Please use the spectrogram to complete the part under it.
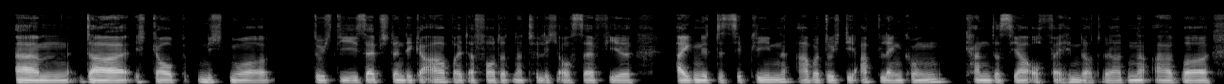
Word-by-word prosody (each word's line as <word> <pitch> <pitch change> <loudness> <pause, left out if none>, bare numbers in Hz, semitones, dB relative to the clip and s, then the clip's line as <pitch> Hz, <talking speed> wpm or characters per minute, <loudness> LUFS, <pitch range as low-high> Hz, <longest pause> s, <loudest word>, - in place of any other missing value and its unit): Ähm, 95 -2 +5
da 95 -4 +7
ich 115 0 -11
glaube, 100 -3 0
nicht 110 +1 -3
nur 95 -1 0 0.4
durch 95 -1 -2
die 95 -1 -2
selbstständige 100 0 0
Arbeit 105 -2 -1
erfordert 95 +1 -2
natürlich 95 -1 -4
auch 95 0 -2
sehr 95 0 -1
viel 95 0 -3 0.4
eigene 95 0 +4
Disziplin, 105 +3 -2
aber 105 -1 -2
durch 95 0 -3
die 100 0 -4
Ablenkung 100 +1 -2
kann 100 0 +1
das 100 0 -3
ja 95 -2 +2
auch - - -5
verhindert 100 -5 -3
werden. 95 0 0
Aber 95 -1 +1
95 Hz, 135 wpm, -22 LUFS, 95-100 Hz, 0.4 s, da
